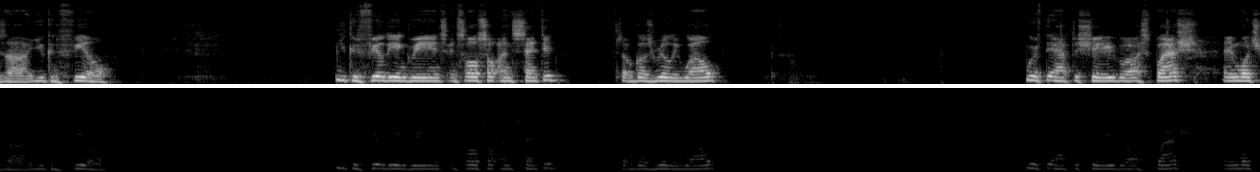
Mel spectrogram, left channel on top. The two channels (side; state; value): right; quieter; 38.0 dB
